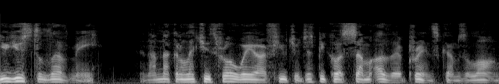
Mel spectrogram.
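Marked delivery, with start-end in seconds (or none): none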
